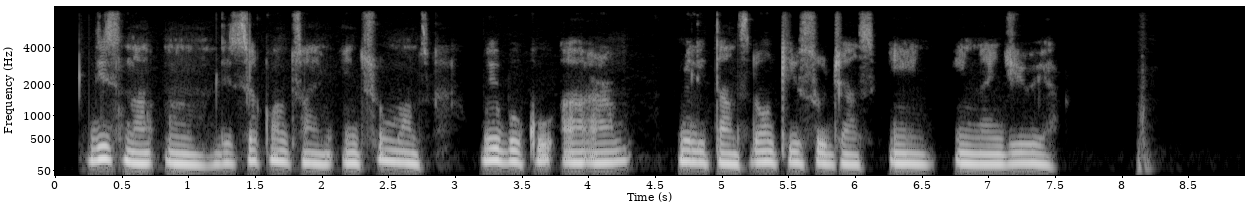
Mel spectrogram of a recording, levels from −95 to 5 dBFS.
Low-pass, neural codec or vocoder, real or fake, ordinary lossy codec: 7.2 kHz; none; real; none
